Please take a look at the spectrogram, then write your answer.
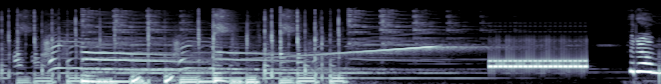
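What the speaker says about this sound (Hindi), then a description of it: "कम्मो को ही फोन करके पूछती हूँ" A telephone rings with a steady electronic tone for about a second near the end, following a stretch of music and a brief speaking voice.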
